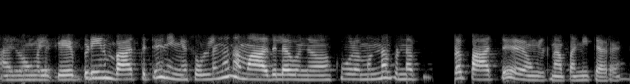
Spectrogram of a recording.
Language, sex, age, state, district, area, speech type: Tamil, female, 30-45, Tamil Nadu, Madurai, urban, conversation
